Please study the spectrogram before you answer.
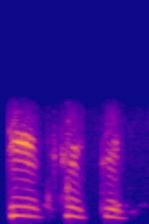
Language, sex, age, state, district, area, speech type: Hindi, female, 18-30, Uttar Pradesh, Chandauli, urban, conversation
